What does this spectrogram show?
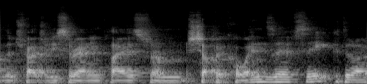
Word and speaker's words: Chapecoense: deeply saddened after the tragedy surrounding players from Chapecoense FC. Did I pronounce that correctly?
